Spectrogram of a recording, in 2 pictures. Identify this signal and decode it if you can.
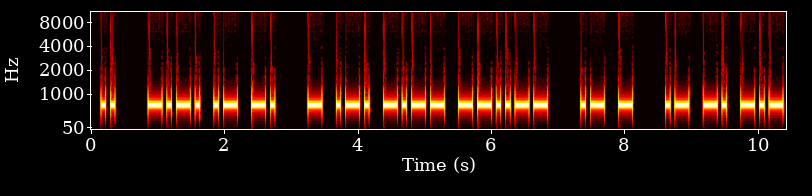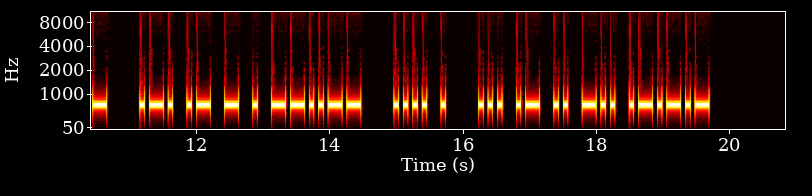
Morse code, heard as a keyed tone, about 17 wpm, 700 Hz. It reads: I CAN TRY, AT ANY RATE, HE SAID.
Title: Sentences from Top 1000 Words - Review Part 4 - 17wpm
